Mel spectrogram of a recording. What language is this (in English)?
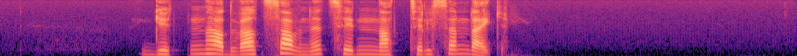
Norwegian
